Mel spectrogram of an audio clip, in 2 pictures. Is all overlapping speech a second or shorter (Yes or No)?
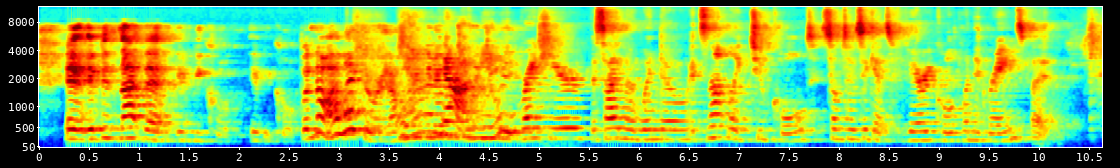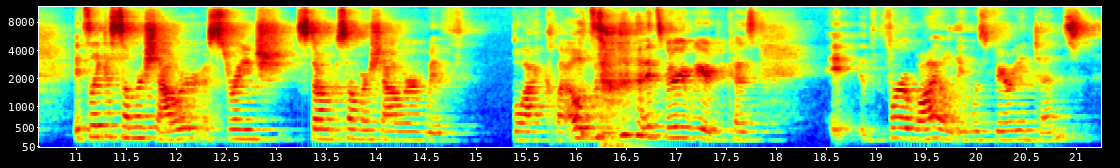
No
